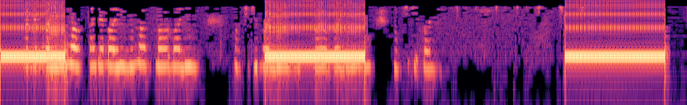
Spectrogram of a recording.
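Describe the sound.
Ringing tone on a phone call to a health clinic, three long, loud, steady beeps separated by gaps in which a voice talks.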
